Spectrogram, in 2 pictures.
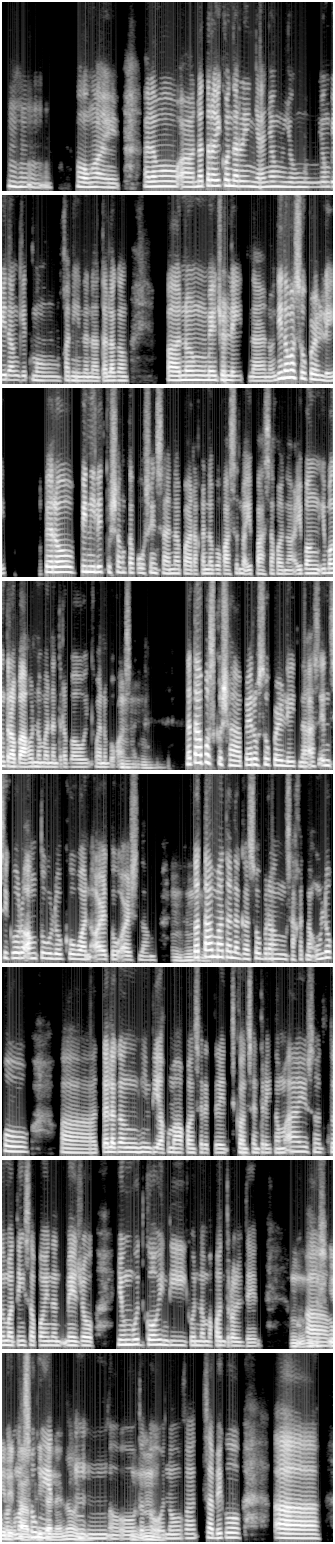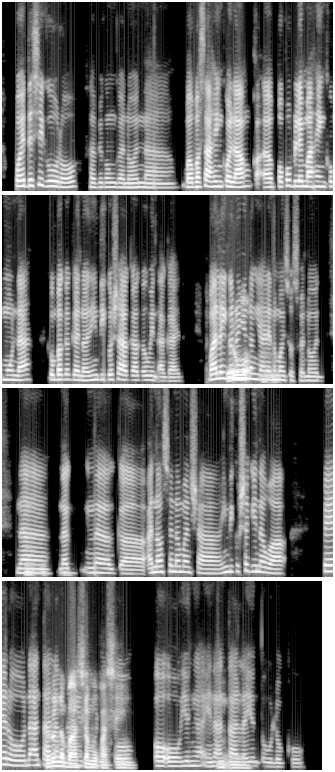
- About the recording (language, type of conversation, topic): Filipino, advice, Ano ang mga alternatibong paraan para makapagpahinga bago matulog?
- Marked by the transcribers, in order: other background noise; tapping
